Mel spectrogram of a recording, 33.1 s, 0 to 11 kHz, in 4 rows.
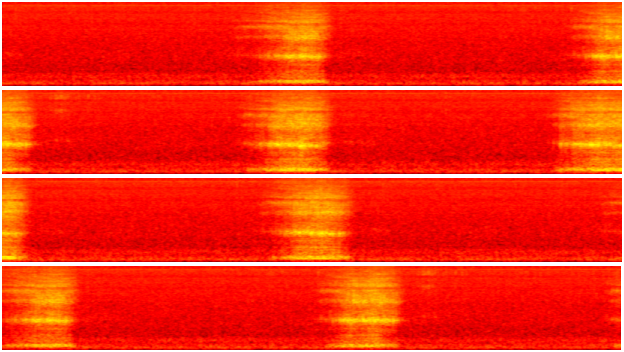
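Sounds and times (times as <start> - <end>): person snoring: 3.1 - 4.4, 7.6 - 8.8, 11.4 - 12.7, 15.6 - 17.0, 20.0 - 21.3, 24.6 - 25.9, 29.0 - 30.6.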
